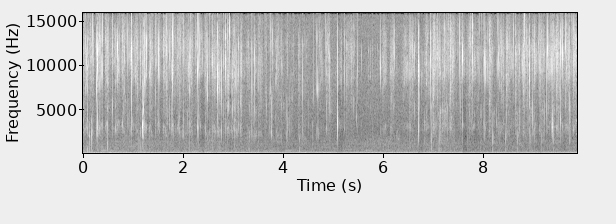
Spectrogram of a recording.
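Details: Persian cats eating up close: steady stream of small bites and crunchy chewing clicks across the whole stretch, fairly even in loudness, backed by a continuous deep hum.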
